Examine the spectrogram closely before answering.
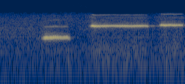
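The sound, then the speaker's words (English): A person whistles three clear notes alone: a short lower tone, then a long, higher sustained note, then a briefer note at that same higher pitch after a short gap. “I just whistled.”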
